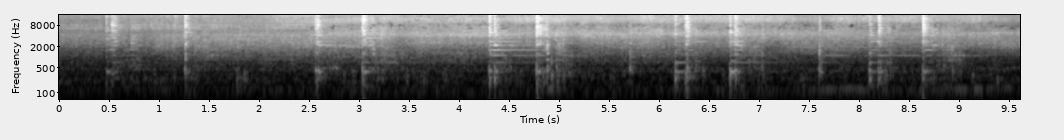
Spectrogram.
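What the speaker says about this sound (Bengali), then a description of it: "সুন্দরভাবে পেঁপে আলুটা ভেজে নিয়েছি" Papaya and potato pieces fry in hot oil with turmeric and salt, a steady sizzle broken by repeated sharp scrapes and knocks of a spatula stirring the pan, close up and without talk.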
